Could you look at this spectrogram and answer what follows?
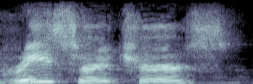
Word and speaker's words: researcher: So remember, researcher. You have the stress on the first syllable.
